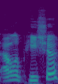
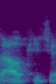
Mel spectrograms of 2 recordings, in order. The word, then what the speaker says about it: alopecia: public for years about her out is it alopecia is that the correct way to pronounce it yeah alopecia to my knowledge and and how she struggled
